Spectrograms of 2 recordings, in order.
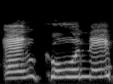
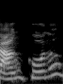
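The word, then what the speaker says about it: Ancona: যে হচ্ছে আকমে আঙ্কনা আঙ্কনা এটাকে যদি আমরা অ্যাঙ্কনে পড়ি তাহলে হবে নো ওইটা ইংলিশ হয়ে যেত কিন্তু এটা হবে না এটা উচ্চারণে হচ্ছে আংকোনা মানে হচ্ছে আংকোনাই থাকবে সেইম এখানে হইতেছে এটা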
